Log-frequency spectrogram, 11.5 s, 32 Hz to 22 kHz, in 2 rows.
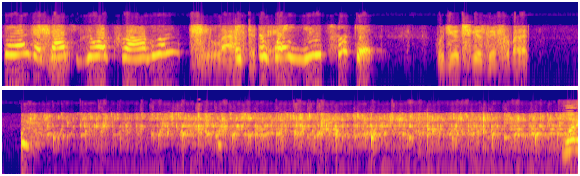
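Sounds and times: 
speech: 0.3s - 3.8s, 4.4s - 5.4s, 11.4s - 11.5s
toilet flushing: 6.0s - 11.5s.

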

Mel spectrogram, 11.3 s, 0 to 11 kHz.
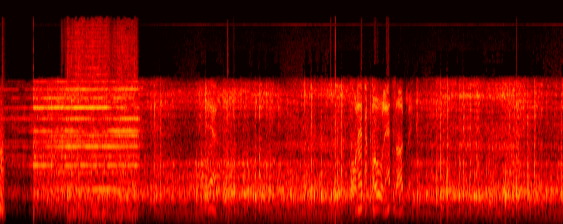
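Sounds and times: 
sustained tonal horn-like blare of a train: 0.0s - 3.0s
train rumbling past on railroad tracks: 0.0s - 11.2s.

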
